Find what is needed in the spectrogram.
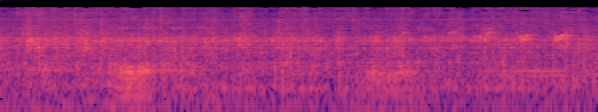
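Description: Water pouring steadily from a plastic jug into the open tank of a metal knapsack sprayer, splashing into the water already inside as the sprayer is filled for mixing herbicide.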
